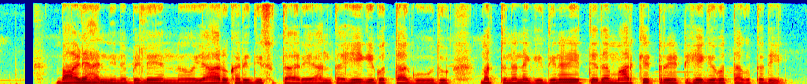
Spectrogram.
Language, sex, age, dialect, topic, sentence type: Kannada, male, 36-40, Coastal/Dakshin, agriculture, question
